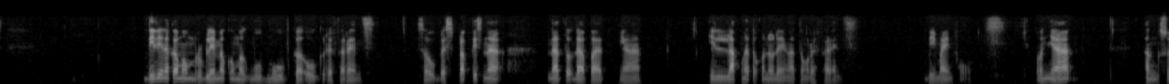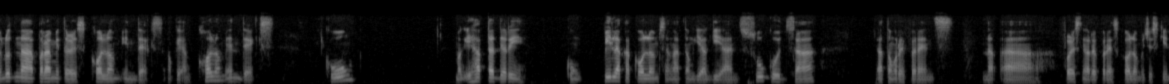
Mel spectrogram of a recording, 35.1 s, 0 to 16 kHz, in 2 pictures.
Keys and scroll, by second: 31.8 BackSpace.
